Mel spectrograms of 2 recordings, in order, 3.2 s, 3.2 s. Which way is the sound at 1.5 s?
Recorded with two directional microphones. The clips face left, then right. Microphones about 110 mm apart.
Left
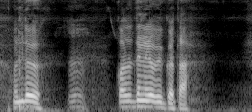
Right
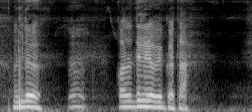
35° left (ahead or behind).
